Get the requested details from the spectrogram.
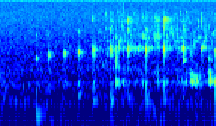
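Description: Cabernet wine glugs from a bottle into a glass in strong pours, in quick bubbly splashes that speed up and rise in pitch as the glass fills. No voices.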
